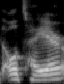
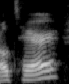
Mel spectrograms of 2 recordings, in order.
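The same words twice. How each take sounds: First: Altair as "al-TIE-air"; three-syllable pronunciation. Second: Altair as "al-TAIR"; "tair" pronunciation. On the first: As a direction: put a "tie" in the middle of Altair. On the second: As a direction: say Altair with no "tie", rhyming with "air". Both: Shown as a demonstration. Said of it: "different ways to pronounce it".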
